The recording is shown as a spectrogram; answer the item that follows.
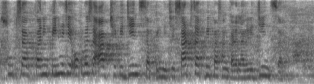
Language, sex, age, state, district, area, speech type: Maithili, female, 18-30, Bihar, Saharsa, rural, spontaneous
